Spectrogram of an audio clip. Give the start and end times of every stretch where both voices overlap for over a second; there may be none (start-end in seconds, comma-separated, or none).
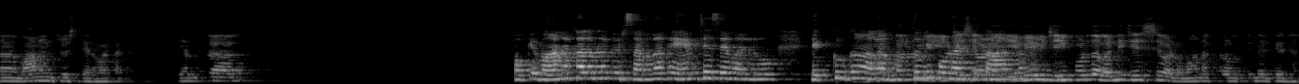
8.6-10.7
